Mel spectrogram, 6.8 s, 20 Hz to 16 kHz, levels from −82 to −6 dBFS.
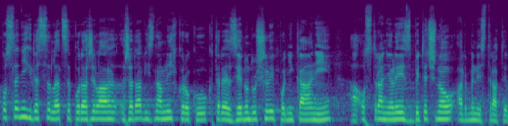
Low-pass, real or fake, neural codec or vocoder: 14.4 kHz; real; none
